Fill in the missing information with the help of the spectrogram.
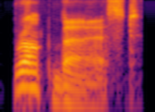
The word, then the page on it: rockburst: British English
